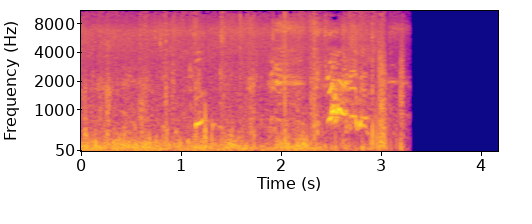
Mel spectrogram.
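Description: Hurried footsteps on a leafy forest path, with rumbling noise on the microphone and short high voice calls. The sound cuts off suddenly a little past three seconds in.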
